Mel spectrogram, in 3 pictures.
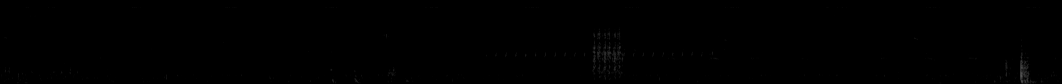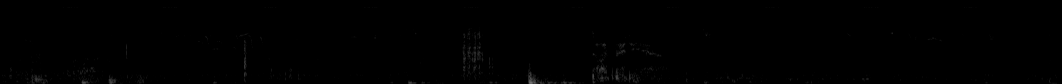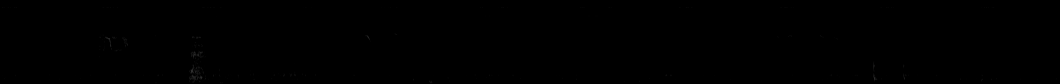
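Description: Near silence in the bush: faint, scattered bird calls, with a few brief soft knocks around the middle.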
